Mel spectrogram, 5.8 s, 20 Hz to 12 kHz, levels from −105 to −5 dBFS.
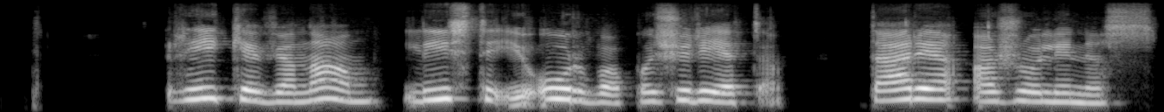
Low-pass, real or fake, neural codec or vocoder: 10.8 kHz; real; none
